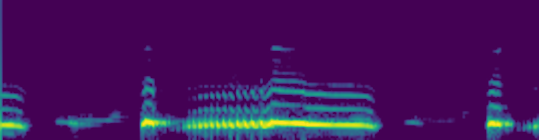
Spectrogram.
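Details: An albino collared dove calling very actively, suited as a lure, gives low, hollow coos: short notes, then a long rolling coo that steadies into a drawn-out hum, then brief coos again.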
